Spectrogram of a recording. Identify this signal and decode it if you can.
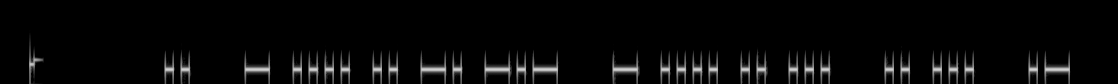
Morse code, heard as a keyed tone, about 15 wpm, 700 Hz. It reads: I THINK THIS IS A
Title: Sets of 5 Words 15wpm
